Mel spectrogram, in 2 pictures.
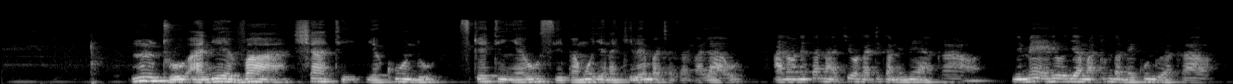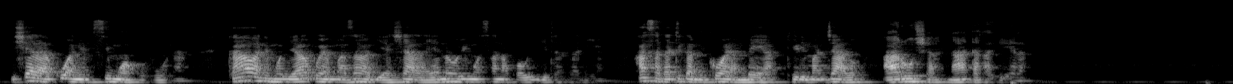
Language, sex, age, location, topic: Swahili, male, 18-24, Dar es Salaam, agriculture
